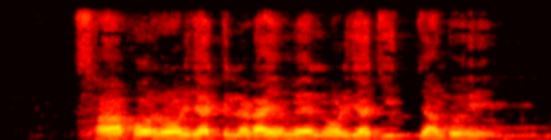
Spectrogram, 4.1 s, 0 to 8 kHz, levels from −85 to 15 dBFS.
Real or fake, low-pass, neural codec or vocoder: real; 7.2 kHz; none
